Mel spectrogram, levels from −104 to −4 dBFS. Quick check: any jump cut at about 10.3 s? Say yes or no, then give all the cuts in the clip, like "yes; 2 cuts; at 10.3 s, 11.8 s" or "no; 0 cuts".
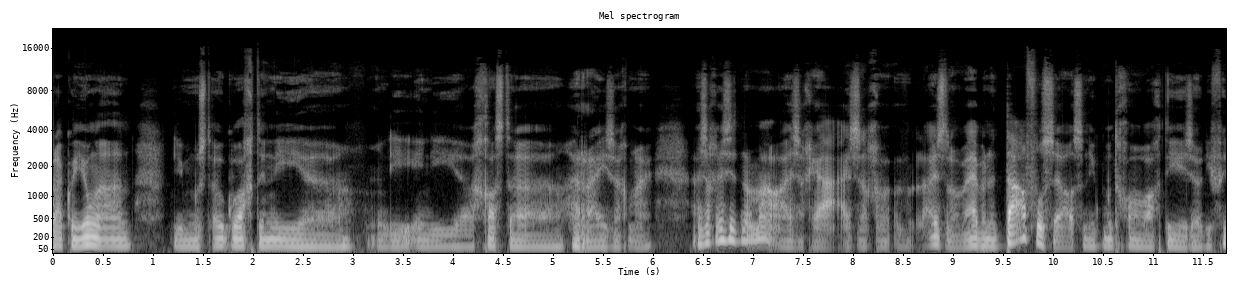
no; 0 cuts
